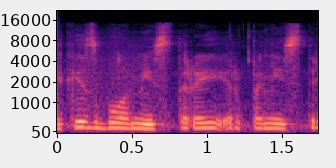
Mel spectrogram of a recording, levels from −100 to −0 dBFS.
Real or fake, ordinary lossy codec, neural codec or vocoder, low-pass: real; MP3, 96 kbps; none; 14.4 kHz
